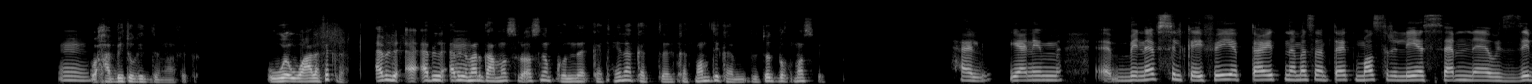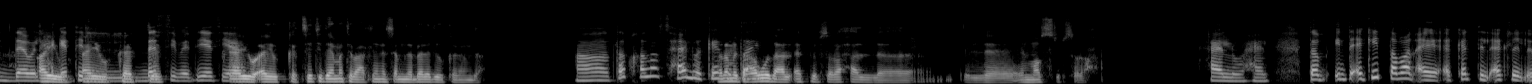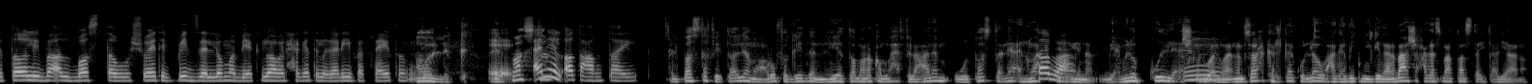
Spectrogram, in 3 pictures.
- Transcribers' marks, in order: tapping; other background noise; other noise; in Italian: "الباستا"; in Italian: "الباستا"; in Italian: "الباستا"; in Italian: "والباستا"; in Italian: "pasta italiana"
- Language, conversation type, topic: Arabic, unstructured, إيه أكتر أكلة بتحبّها وليه؟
